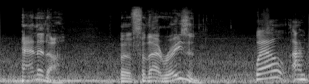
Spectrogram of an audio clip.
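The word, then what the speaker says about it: Haneda: uh and he said hanada just like Canada but with a h oh okay so I've I've uh I've started saying hanada for that reason well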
